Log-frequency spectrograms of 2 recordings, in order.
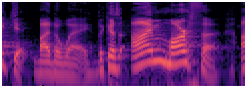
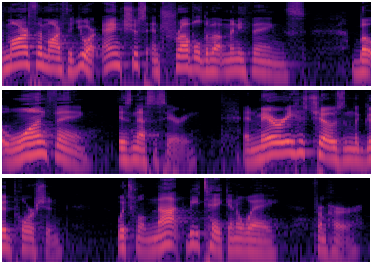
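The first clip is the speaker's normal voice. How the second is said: tender; 8 semitones lower, 5 dB quieter than usual. Acted. Jesus speaking tenderly to Martha.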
